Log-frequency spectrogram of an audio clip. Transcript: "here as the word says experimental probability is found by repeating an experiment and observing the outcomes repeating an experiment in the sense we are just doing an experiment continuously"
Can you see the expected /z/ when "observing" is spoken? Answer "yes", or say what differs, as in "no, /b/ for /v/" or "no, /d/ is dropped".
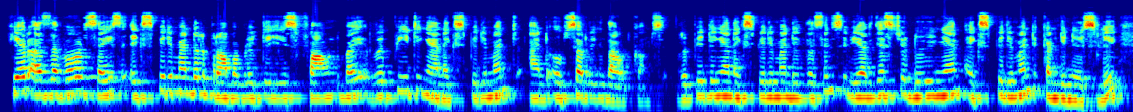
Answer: no, /s/ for /z/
